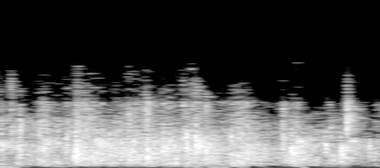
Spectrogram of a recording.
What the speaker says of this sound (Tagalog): Palakpak kini Lord.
